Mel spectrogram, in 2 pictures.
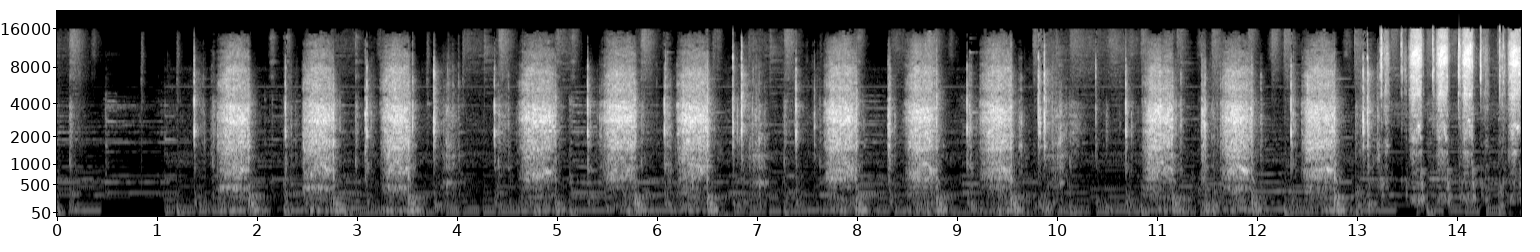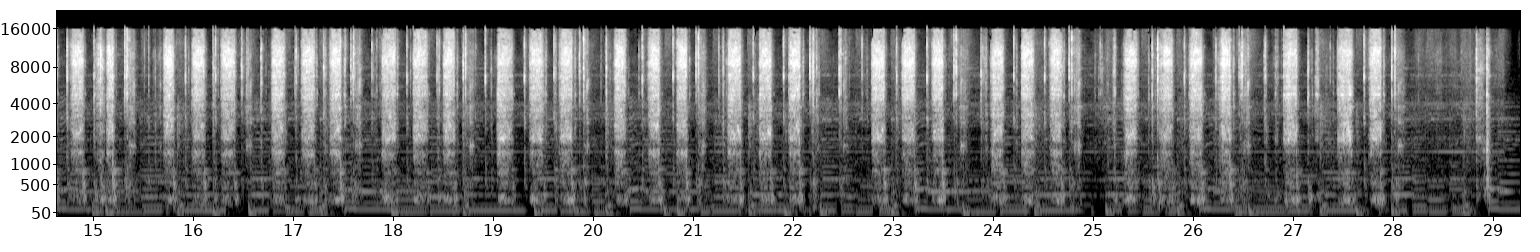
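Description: Stihl 2-in-1 chainsaw sharpener filing a saw chain's cutters and depth gauges, with repeated push strokes of the files rasping on the chain's steel teeth. The strokes come much faster from about halfway through.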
